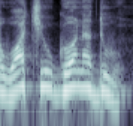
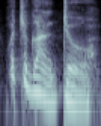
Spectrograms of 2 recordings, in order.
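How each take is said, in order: First: The word gonna is said fully with both syllables. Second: The word gonna is clipped to sound like gone. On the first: "ele não fala what you gonna do" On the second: "eles abreviam muito pra gone. ... Desse jeito que ele fala"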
